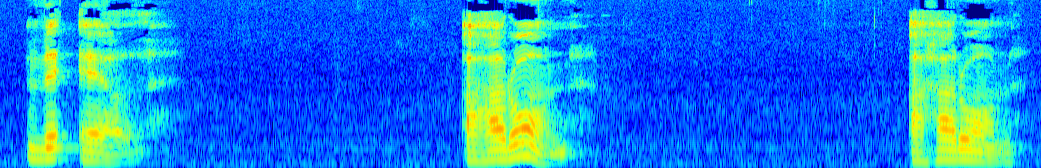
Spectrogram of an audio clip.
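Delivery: slow Hebrew, word by word, with pauses between words.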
